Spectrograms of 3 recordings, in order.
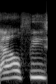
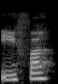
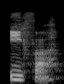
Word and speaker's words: Aoife: say here i am is it alfie sweetheart did i get that right it's ifa i say ifa i have to say it a lot grown-ups never get it right oh okay eva why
